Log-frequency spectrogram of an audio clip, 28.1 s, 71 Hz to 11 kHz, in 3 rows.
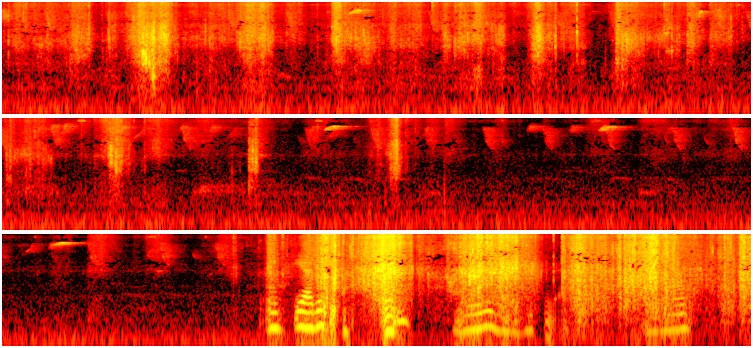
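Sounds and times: footsteps crunching through dry leaves: 0:00.0 - 0:12.7, 0:14.0 - 0:15.0, 0:21.5 - 0:28.0.

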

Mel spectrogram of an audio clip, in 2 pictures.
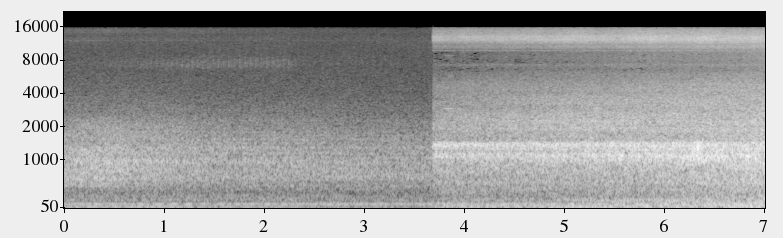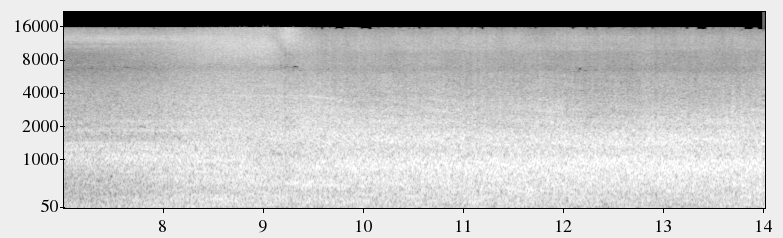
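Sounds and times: steady high whine: 0:03.7 - 0:14.0
train rolling on rails: 0:03.7 - 0:14.0.

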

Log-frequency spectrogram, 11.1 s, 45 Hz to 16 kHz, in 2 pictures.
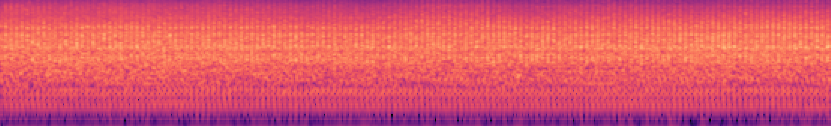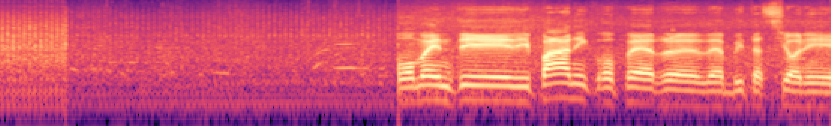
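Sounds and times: even hiss: 0:08.2 - 0:11.0.

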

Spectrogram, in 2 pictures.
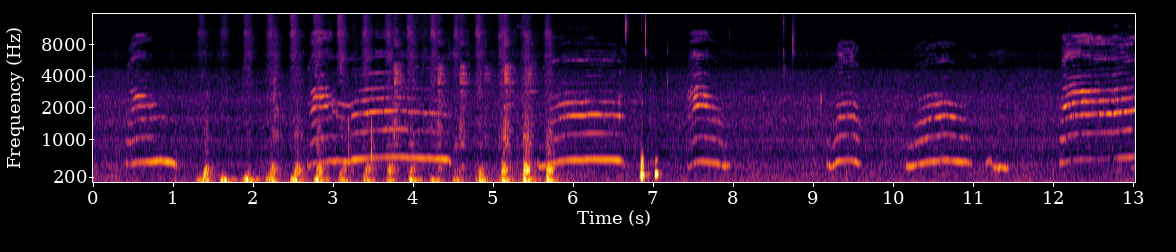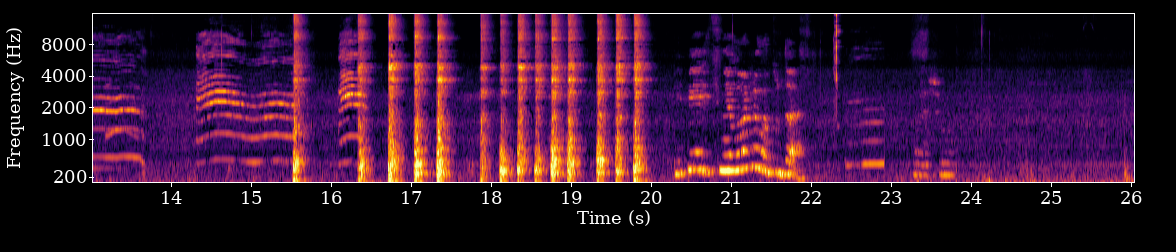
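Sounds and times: kittens mewing: 0:00.4 - 0:08.0, 0:14.3 - 0:16.8.

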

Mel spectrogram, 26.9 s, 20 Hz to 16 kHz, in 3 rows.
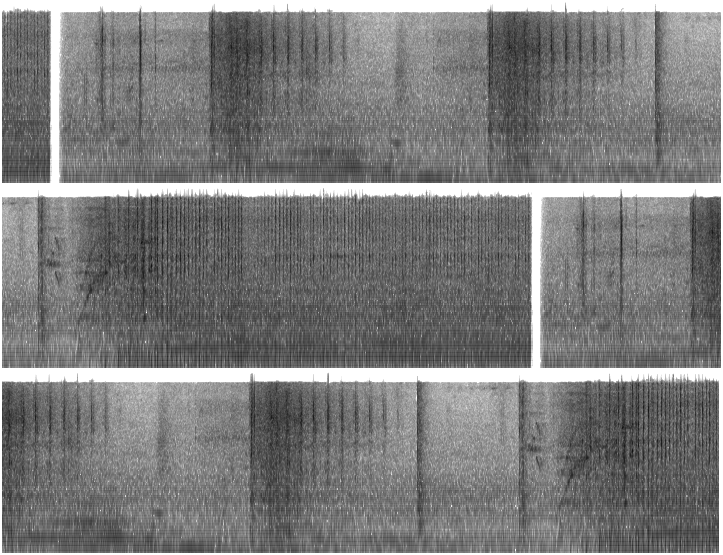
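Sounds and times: lawn mower engine running: 0:00.0 - 0:00.6, 0:10.0 - 0:15.6, 0:25.0 - 0:26.9
pull-start cord pulls: 0:10.0 - 0:15.3, 0:25.0 - 0:26.9.

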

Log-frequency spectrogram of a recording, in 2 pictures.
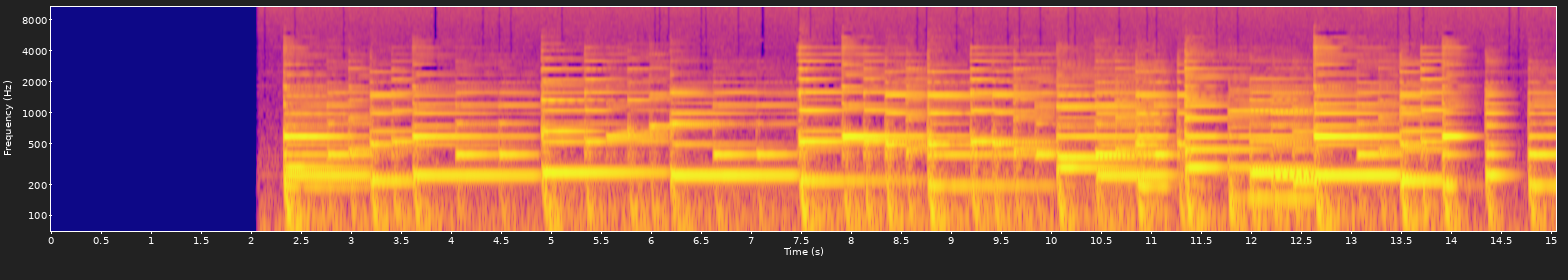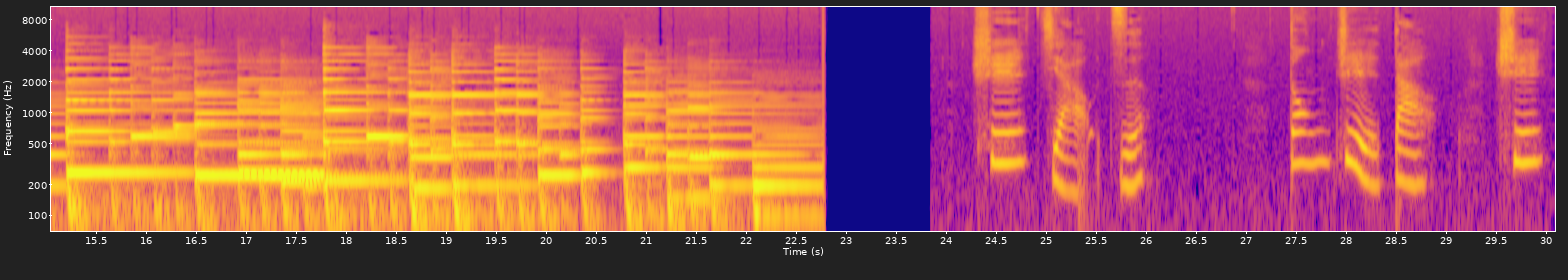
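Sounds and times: piano melody: 0:02.1 - 0:22.8
low sustained keyboard notes: 0:02.2 - 0:22.8.

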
